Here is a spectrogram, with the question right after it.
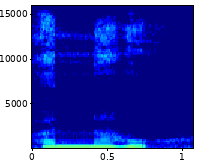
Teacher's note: An-nahu ini hukumnya gunnah karena nun bertanda tasydid dan cara membacanya dengan cara dengung serta ditahan 3 harokat. Selain gunnah, an-nahu hukumnya juga ada mad silah qasirah sebab huruf ha bertemu dengan huruf selain hamzah.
